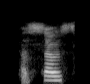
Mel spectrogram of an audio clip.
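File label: "h2sous", Proto-Indo-European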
